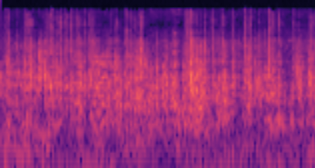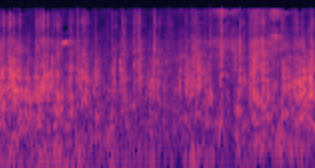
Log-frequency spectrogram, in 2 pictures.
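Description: Train running across a steel truss bridge, heard from an open coach door: a steady loud rumble with quick clattering throughout.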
